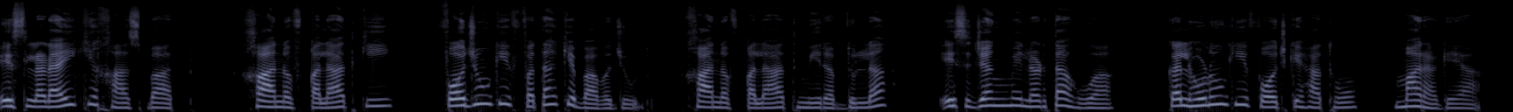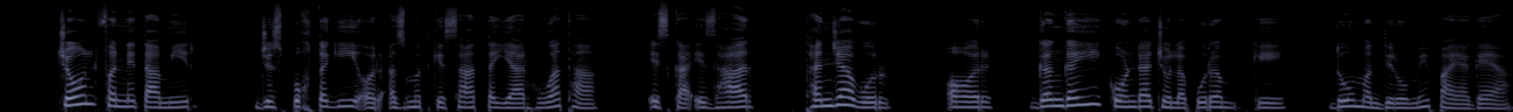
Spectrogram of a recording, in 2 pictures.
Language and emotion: Urdu, neutral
